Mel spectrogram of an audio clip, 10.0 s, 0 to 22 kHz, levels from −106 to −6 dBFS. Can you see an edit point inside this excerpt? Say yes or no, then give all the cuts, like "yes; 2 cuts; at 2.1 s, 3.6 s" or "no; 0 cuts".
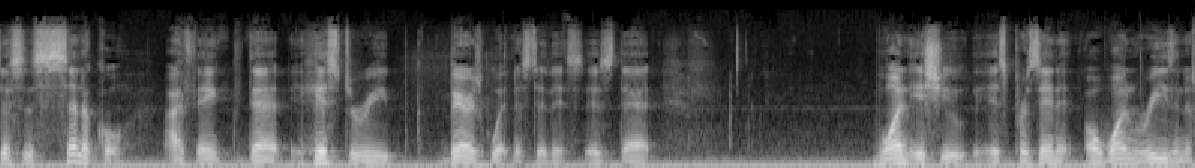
no; 0 cuts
